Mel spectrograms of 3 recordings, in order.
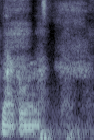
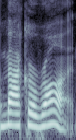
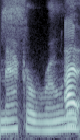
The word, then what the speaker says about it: macaron: love macaroons but so it's not a macaroon it's a what is it uh a macaron it's one o the little sandwichy thing like macaroni but macaron but i swear they've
